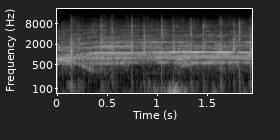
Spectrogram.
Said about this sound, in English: Thank you to everyone who came to the Quiz Box tonight. A round of applause for your entire panel this evening.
